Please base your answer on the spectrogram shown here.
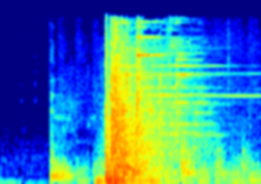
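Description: A heavy, booming thud of a lock breaking hits after a faint lead-in knock, then rings out and decays with a metallic tail, with nothing else over it.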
